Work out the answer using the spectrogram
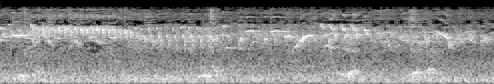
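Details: Male crested canary singing in the riwikan style, a continuous high, rapid warble of chattering trills and short whistled notes packed together, with faint low murmuring in the background.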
